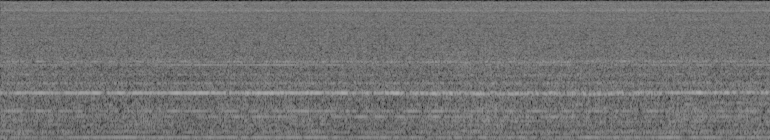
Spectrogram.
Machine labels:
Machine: fan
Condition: abnormal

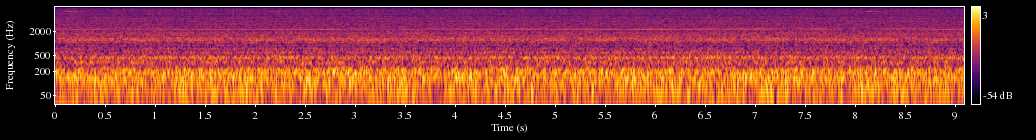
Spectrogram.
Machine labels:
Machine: pump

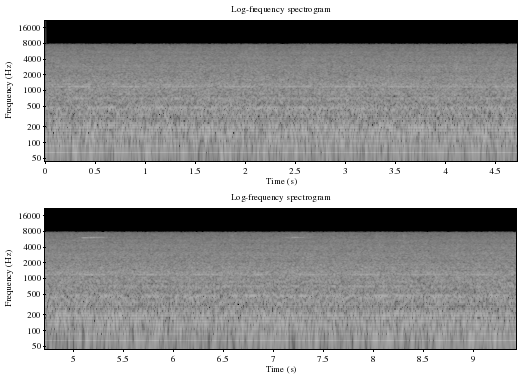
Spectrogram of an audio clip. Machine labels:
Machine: fan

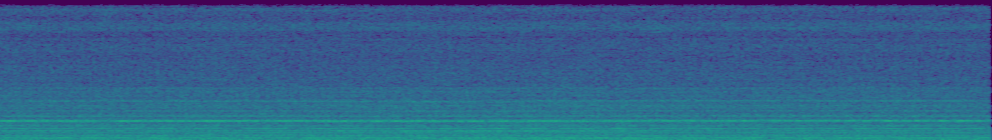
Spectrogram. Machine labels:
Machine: fan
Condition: abnormal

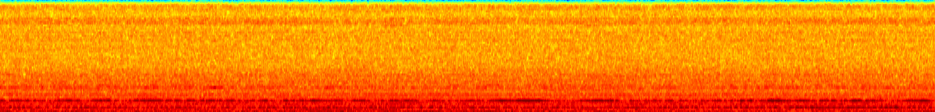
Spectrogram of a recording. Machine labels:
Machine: fan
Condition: normal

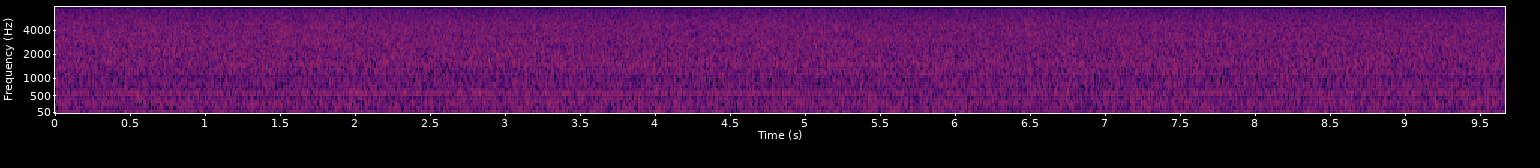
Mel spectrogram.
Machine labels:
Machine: fan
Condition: normal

